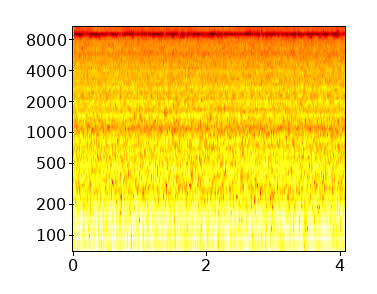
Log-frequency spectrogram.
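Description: Steady low rumble of a Jeep's engine running, heard inside the cabin.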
